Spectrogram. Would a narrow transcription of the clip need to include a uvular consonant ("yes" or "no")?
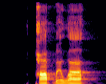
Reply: yes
